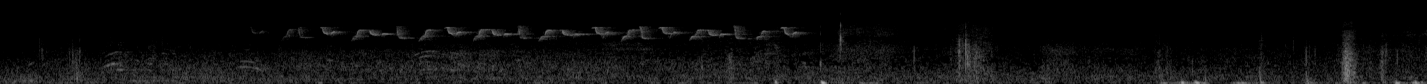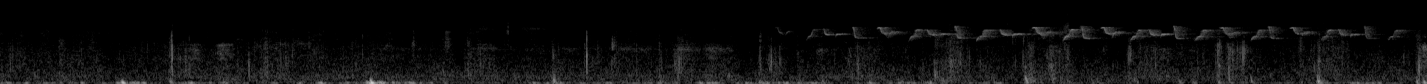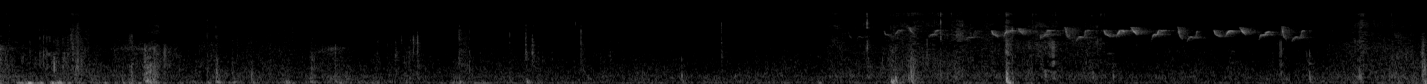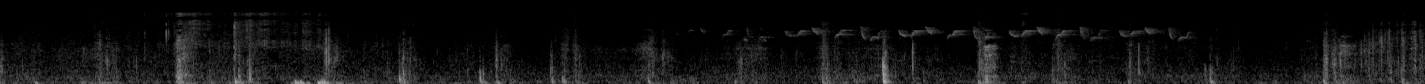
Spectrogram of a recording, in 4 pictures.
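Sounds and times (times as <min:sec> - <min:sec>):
footsteps on dirt trail: 0:00.1 - 0:01.7, 0:04.8 - 0:34.7, 0:36.8 - 0:57.0
songbird singing: 0:02.2 - 0:09.2, 0:15.3 - 0:29.9, 0:36.5 - 0:56.2.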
